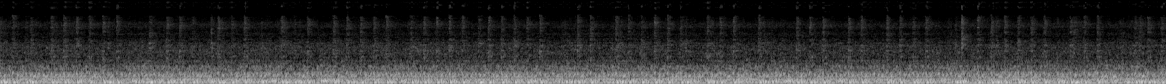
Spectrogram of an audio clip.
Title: Cadillac 500 startup after rebuild#cadillac500#engine#motor#hotrod#musclecar#lowrider#oldschool#cars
